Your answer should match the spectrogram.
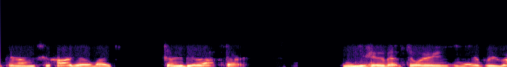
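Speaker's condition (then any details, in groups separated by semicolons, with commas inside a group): Cerebral palsy; from birth, entire left side paralyzed; speech affected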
